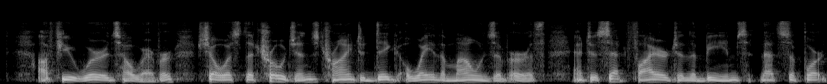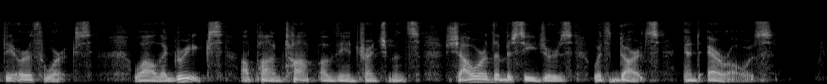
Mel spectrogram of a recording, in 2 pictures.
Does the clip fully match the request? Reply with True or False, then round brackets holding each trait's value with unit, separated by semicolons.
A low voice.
True (100 Hz)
